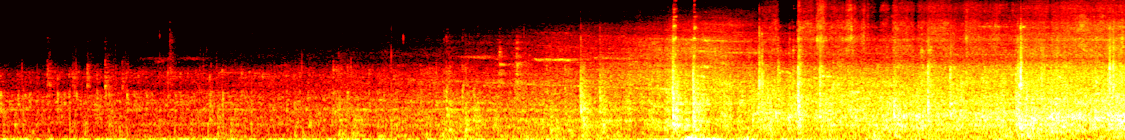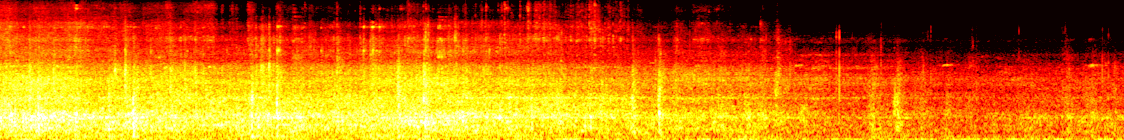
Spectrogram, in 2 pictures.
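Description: Enoden (Enoshima Electric Railway) electric train passing close by. It grows louder over several seconds and stays loud for about a dozen seconds, with a string of sharp wheel knocks as it comes closest, then fades away.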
